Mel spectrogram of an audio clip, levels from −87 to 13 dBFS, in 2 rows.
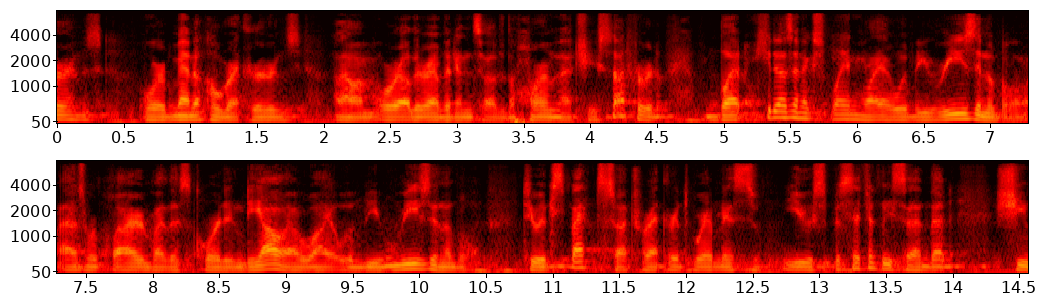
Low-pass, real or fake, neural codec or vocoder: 7.2 kHz; fake; codec, 16 kHz, 1 kbps, FreqCodec, larger model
